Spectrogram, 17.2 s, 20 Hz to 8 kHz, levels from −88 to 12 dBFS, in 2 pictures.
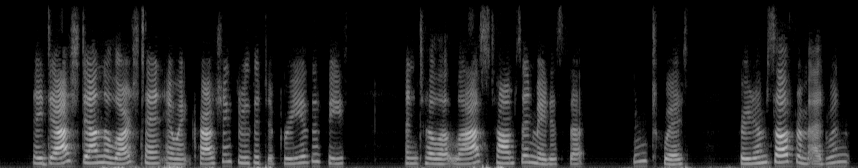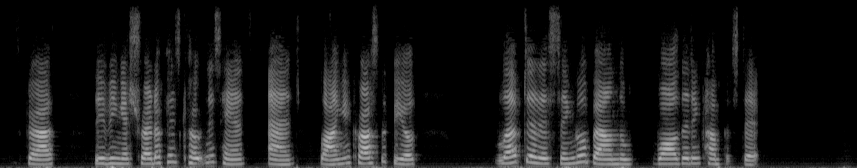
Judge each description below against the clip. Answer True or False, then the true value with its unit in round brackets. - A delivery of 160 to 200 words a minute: True (180 wpm)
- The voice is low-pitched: False (255 Hz)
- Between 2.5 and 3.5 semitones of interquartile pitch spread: True (3.1 semitones)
